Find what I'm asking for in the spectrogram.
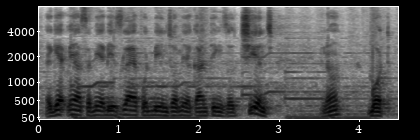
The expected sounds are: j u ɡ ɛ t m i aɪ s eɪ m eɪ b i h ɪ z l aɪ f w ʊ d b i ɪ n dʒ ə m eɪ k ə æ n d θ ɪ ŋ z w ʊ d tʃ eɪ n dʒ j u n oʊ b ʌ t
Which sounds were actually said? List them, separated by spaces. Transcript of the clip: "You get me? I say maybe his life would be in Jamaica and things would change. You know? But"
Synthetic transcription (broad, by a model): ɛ ɡ ɛ t m i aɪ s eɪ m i i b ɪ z l aɪ f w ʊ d b i ɪ n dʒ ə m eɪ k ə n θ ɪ ŋ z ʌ tʃ eɪ n dʒ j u n oʊ b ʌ t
